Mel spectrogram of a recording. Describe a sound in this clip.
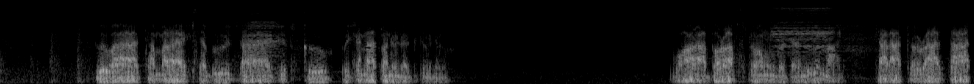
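A man speaks through a mask in a muffled, filtered voice.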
